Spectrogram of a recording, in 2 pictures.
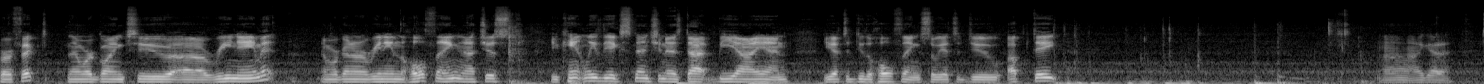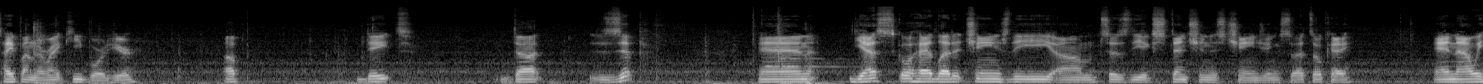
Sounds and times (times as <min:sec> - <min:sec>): Speech: 0:00.0 - 0:10.7, 0:13.8 - 0:16.2, 0:17.1 - 0:17.3, 0:18.4 - 0:19.0, 0:19.8 - 0:21.3, 0:22.4 - 0:28.4, 0:29.2 - 0:29.6
Computer keyboard: 0:10.2 - 0:13.4.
